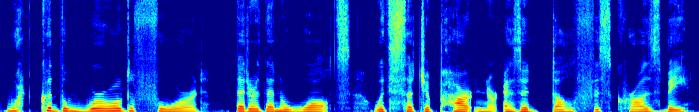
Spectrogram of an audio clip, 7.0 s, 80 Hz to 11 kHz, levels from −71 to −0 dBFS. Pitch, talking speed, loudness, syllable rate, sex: 185 Hz, 135 wpm, -18 LUFS, 3.5 syllables/s, female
